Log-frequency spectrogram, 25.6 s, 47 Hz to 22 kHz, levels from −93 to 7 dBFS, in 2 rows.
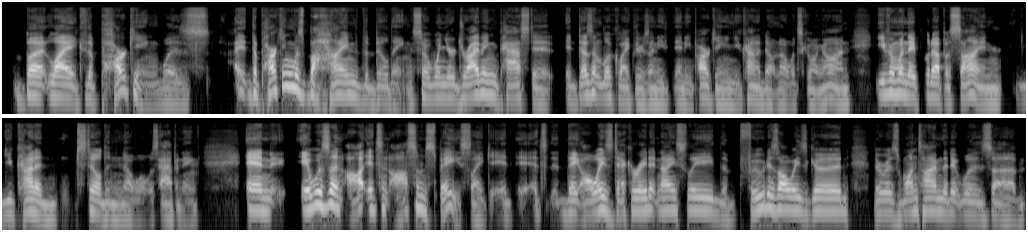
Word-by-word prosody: but, 125 +1 +3
like, 120 -6 +6
the 120 -1 -6
parking 80 -4 -1
was 90 -3 -7 0.3
I - - -1
the - - 0
parking 220 +5 +4
was 190 -7 +3
behind 135 -1 +1
the 110 - -11
building. 100 -3 -12
So 120 +6 -4
when 120 +1 -6
you're 120 0 -4
driving 130 +4 +3
past 115 +3 -2
it, 95 -2 -9 0.2
it 105 -2 -13
doesn't 130 +1 -2
look 120 0 -5
like 100 -2 -5
there's 95 -1 -11
any 95 -2 -10
any 95 -5 -12
parking, 100 -5 -3
and 90 -2 -13
you 85 - -17
kinda 105 -1 -5
don't 90 -1 -10
know - - -9
what's - - -11
going 85 - -12
on. 95 -4 -7 0.3
Even 145 +2 0
when 150 -2 +3
they 130 -1 +5
put - - -2
up - - +7
a - - -7
sign, 95 -2 0 0.2
you 110 +2 -11
kinda 125 -1 +2 0.4
still 130 -4 -1
didn't 100 -2 -11
know 95 - -10
what - - -16
was - - -12
happening. - - -8 0.6
And 140 -2 +8 0.4
it - - +8
was 190 +3 +3
an 175 -6 +7
awe - - +7
it's 150 +1 -1
an 155 - -8
awesome 160 -3 -2
space. - - -3
Like, - - -9
it 385 +1 -13 0.3
it's - - -12 0.2
they 120 +1 0
always 130 +2 +2
decorate 135 +5 -2
it - - -3
nicely. 145 0 -2
The 105 -7 -14
food 155 +6 -4
is 155 -1 -4
always 145 -4 +3
good. 135 0 -1 0.3
There 125 - -6
was 125 -4 -5
one 125 +4 -3
time 140 -1 -1
that 125 0 -6
it 120 -4 -5
was, 110 -4 -9
uh, - - -5
125 Hz, 185 wpm, -23 LUFS, 100-140 Hz, 0.6 s, And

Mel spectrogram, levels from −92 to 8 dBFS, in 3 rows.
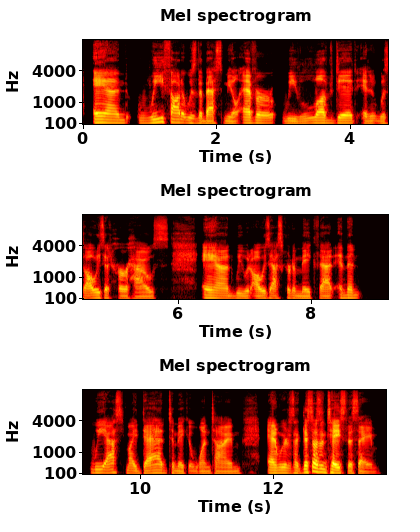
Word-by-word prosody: and 125 -3 +5 0.2
we 120 +8 -2
thought 135 -3 +1
it 125 - 0
was 105 -3 -5
the 105 - -2
best 95 0 +1
meal 90 -2 -5
ever, 115 -1 +3
we 95 -1 -6
loved 110 +2 -1
it, 110 -1 +2
and 95 - -3
it 100 0 -10
was 95 -1 -9
always 110 +2 0
at - - -3
her 100 -1 -1
house, 90 0 -6 0.5
and 105 -4 +2
we 105 -1 -7
would 100 - -5
always 100 +1 -2
ask 95 -3 -4
her - - -4
to 105 - -6
make 95 -1 -6
that, 95 0 0
and 120 -1 -7
then 115 0 -4 0.6
we 130 0 -3
asked 130 +1 -3
my 105 -2 -4
dad 110 +4 -1
to 105 - -8
make 90 -3 -6
it 100 - -10
1 90 0 -7
time, 90 0 -3 0.4
and 115 -1 +5
we're 115 0 0
just 110 +1 -8
like, 105 -4 -3
"This 140 0 +5
doesn't 145 -3 +6
taste 115 -2 +9
the - - 0
same." 80 0 -4
105 Hz, 210 wpm, -24 LUFS, 95-115 Hz, 0.6 s, taste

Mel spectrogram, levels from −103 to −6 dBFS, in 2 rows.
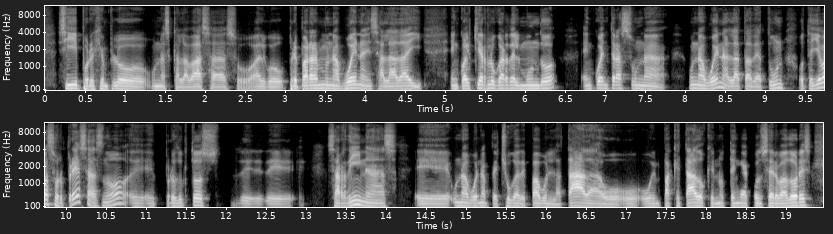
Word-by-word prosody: sí, 135 +1 +2
por 115 -1 +2
ejemplo, 110 -2 +1
unas 110 -1 -3
calabazas 95 0 -1
o - - -5
algo, 100 -1 -1
prepararme 130 +3 +4
una 125 -2 +2
buena 130 +3 +3
ensalada, 110 +1 +1
y 105 -3 -3 0.3
en 125 - -1
cualquier 125 +3 +2
lugar 135 -1 +3
del 130 -1 +1
mundo 125 +3 +2 0.3
encuentras 130 +2 -1
una 120 -6 -2 0.2
una 140 -2 +1
buena 140 +8 +1
lata 115 -1 0
de 105 - -3
atún, 135 +8 -3 0.2
o - - -5
te 125 - -3
llevas 175 +4 +4
sorpresas, 125 - 0
¿no? 190 +12 -2
Eh, 110 -2 -8
eh - - -8
productos 120 +4 -3
de 105 -2 -9
de 100 -1 -6 0.4
sardinas, 115 -1 0 0.2
eh, 100 -1 -2
una 125 -2 0
buena 120 +1 -1
pechuga 115 +3 -3
de 95 - -3
pavo 105 0 +1
enlatada, 100 +4 +3
o - - 0
o 95 +1 -3
o 105 +1 -3
empaquetado 110 +4 +2
que 105 - -7
no 110 +1 -4
tenga 110 0 -2
conservadores. 115 +5 +3
115 Hz, 155 wpm, -23 LUFS, 105-130 Hz, 0.4 s, prepararme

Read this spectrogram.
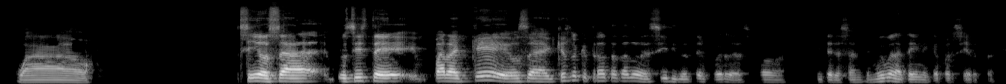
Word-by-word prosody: Guau. 105 -2 -6 1.4
Sí, 155 +1 +1
o 145 - +9
sea, 140 -1 +5 0.2
pusiste, 400 - +2
¿para 145 -2 +2
qué? 190 -7 +1
O 140 - -3
sea, 140 -2 -3
¿qué 165 - -6
es 175 - -14
lo 195 - -7
que - - -13
estás 165 +1 -7
tratando 155 0 -7
de - - -5
decir, 130 +3 -11
y 125 - -12
no 120 0 -12
te - - -13
acuerdas? 475 +2 -12
Oh, 105 -2 -14 0.3
interesante, 110 -1 -14
muy 135 +5 -8
buena 155 -7 -4
técnica, 115 -2 -10
por - - -18
cierto. - - -21
145 Hz, 165 wpm, -19 LUFS, 120-165 Hz, 1.4 s, o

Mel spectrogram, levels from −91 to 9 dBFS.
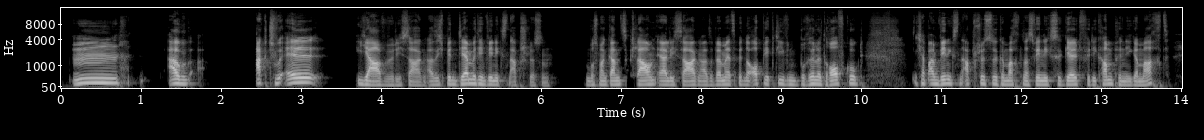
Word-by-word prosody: Hm, 170 +3 +3 0.6
ag 145 -2 +5 0.8
aktuell 175 +3 +4 0.4
ja, 115 -5 +4
würde 105 0 -10
ich 100 - -11
sagen. 100 -1 -3
Also, 110 +1 -5
ich 115 - -11
bin 125 -2 -2
der 140 +3 +6
mit 145 0 +1
den 130 -3 -1
wenigsten 120 -3 -3
Abschlüssen, 95 -2 -11 0.4
muss 115 +1 -10
man 120 -1 -3
ganz 120 +1 -1
klar 120 -1 +5
und 130 +1 -3
ehrlich 115 -1 0
sagen. 110 +1 +3
Also, 110 0 -6
wenn 120 - 0
man 125 - +1
jetzt 125 - -17
mit 125 - -7
'ner - - -2
objektiven 130 -2 -4
Brille 130 +3 0
drauf 130 +3 +2
guckt, 140 -2 -3 0.6
ich - - -14
habe 135 -2 0
am 135 -1 0
wenigsten 140 +1 0
Abschlüsse 135 -1 -4
gemacht 120 -1 -3
und - - -8
das 115 - -6
wenigste 120 0 -2
Geld 125 +2 +2
für 125 - -9
die 115 - -7
Company 120 -5 -2
gemacht. 110 0 -3
125 Hz, 195 wpm, -24 LUFS, 115-135 Hz, 0.8 s, der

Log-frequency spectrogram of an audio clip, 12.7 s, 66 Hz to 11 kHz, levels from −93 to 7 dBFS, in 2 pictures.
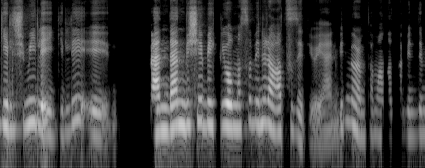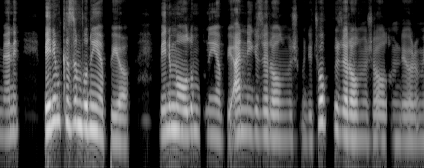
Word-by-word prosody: gelişimiyle 235 +1 -1
ilgili, 190 +5 -12 0.2
eee, 380 -3 -8 0.7
benden 220 +4 +4
bir 240 - -1
şey 260 0 +1
bekliyor 240 -1 +1
olması 225 +3 -4
beni 255 +1 -5
rahatsız 205 -3 -4
ediyor, 155 - -15
yani. 235 +3 -13
Bilmiyorum, 230 -8 -9
tam 185 -1 -24
anlatabildim 180 +1 -19
mi? 180 - -13
Yani 195 +3 -5 0.4
benim 270 +6 +9
kızım 260 -2 +3
bunu 225 -1 +6
yapıyor, 160 -7 +1 0.5
benim 215 +3 +2
oğlum 200 0 0
bunu 185 - -15
yapıyor, 175 -3 -6
"Anne 195 +1 +1
güzel 185 -1 -7
olmuş 165 -1 -7
mu?" - - -24
diyor. 165 0 -18
"Çok 265 0 0
güzel 185 -5 -1
olmuş 165 -1 -3
oğlum." 160 -1 -10
diyorum. 155 0 -11
200 Hz, 165 wpm, -22 LUFS, 175-240 Hz, 0.7 s, benim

